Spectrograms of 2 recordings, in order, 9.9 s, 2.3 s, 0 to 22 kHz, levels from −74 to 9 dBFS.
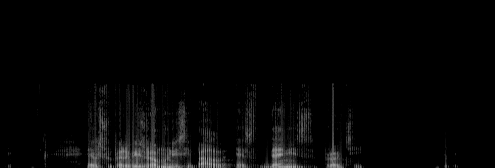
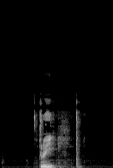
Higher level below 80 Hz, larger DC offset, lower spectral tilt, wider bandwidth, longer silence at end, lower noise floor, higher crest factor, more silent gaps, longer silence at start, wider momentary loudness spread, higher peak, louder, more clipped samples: first, -52 dBFS vs -58 dBFS; neither; first, -5.5 dB/octave vs -4 dB/octave; first, 11.5 kHz vs 9.6 kHz; first, 2.7 s vs 0.65 s; second, -59 dBFS vs -64 dBFS; first, 26 dB vs 20 dB; neither; first, 1.8 s vs 0.8 s; about the same, 21 LU vs 21 LU; second, -4 dBFS vs 0 dBFS; second, -27 LUFS vs -17 LUFS; neither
